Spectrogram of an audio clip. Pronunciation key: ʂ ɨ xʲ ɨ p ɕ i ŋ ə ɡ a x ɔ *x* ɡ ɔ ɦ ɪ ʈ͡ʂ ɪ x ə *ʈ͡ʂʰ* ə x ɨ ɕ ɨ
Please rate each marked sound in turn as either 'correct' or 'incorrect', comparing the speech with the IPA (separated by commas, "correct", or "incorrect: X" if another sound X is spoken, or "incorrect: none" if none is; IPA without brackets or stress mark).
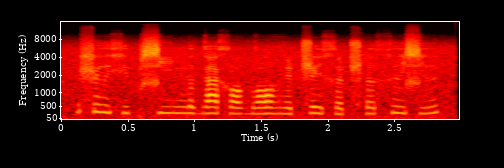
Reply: incorrect: none, correct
